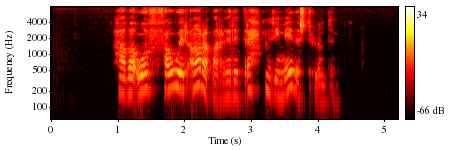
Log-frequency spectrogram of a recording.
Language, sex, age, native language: Icelandic, female, 30-39, Icelandic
